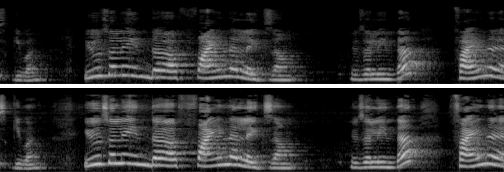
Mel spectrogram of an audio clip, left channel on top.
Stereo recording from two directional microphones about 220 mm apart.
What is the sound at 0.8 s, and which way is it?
A woman's voice, 40° right (ahead or behind).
